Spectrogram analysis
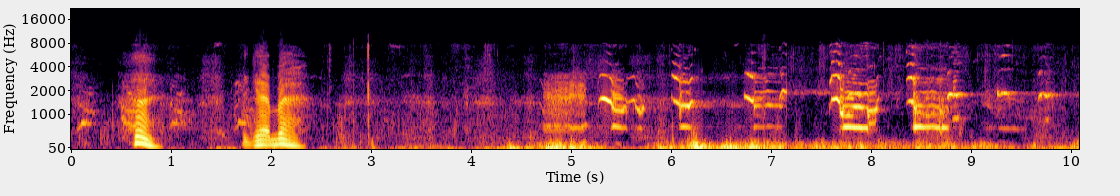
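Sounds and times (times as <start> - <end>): hounds baying: 0.0 - 2.0, 4.7 - 10.0.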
